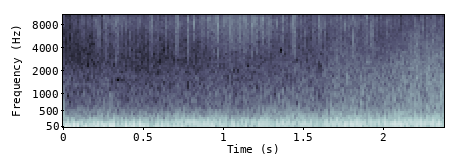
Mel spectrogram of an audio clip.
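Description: Deep, steady low rumble and drone of a cinematic sound-design intro, its energy almost all in the bass with a few held low tones.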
